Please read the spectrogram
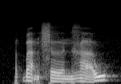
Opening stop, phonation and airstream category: implosive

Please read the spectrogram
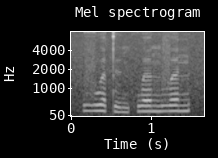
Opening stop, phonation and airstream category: plain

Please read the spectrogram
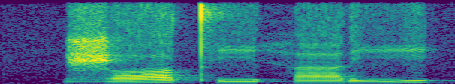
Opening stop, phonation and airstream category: ejective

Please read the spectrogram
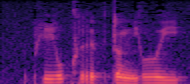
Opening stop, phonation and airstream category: aspirated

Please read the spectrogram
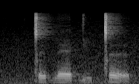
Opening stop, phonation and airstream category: click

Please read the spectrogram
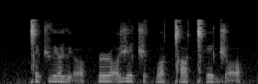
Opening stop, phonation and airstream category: click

